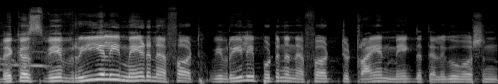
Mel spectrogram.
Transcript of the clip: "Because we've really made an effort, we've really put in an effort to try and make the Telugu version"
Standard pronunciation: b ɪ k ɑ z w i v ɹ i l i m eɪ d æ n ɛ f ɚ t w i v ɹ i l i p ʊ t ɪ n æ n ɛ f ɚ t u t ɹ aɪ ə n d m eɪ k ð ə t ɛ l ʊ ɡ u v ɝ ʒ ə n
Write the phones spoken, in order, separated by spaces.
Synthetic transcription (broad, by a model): b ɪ k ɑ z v i v ɹ i l i m eɪ d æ n ɛ f ɚ t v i v ɹ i l i p ʊ t ɪ n æ n ɛ f ɚ t u t ɹ aɪ ə n d m eɪ k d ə t ɛ l ʊ ɡ u v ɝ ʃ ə n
